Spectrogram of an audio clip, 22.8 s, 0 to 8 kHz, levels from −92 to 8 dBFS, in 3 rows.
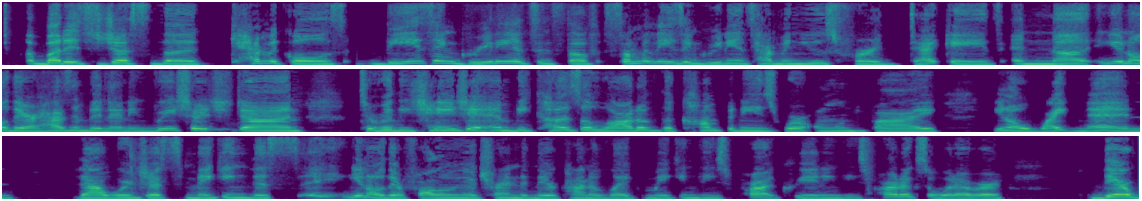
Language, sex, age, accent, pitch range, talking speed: English, female, 20-39, American, 170-200 Hz, 185 wpm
